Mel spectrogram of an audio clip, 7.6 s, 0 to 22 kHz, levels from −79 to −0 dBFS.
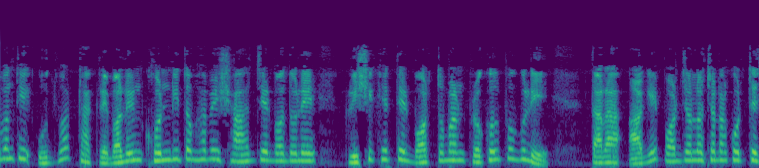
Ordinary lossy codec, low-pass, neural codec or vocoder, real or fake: none; 7.2 kHz; none; real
